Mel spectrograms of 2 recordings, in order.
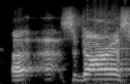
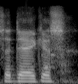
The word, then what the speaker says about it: Sudeikis: Did you see Jason Sudeikis, Sudaris, or whatever his name is? Sudeikis. Yeah, however you pronounce it.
